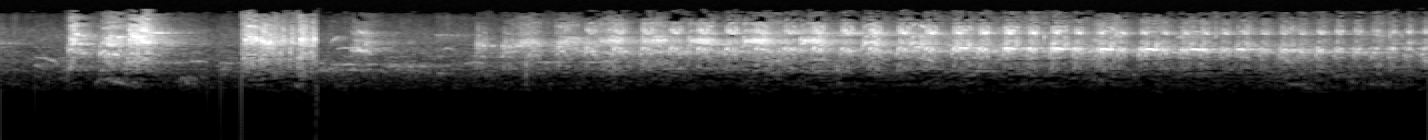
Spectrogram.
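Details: Crested caracara: two loud rasping bursts open the sequence, then a long, fast scratchy rattle of repeated clicks that holds steady to the end.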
